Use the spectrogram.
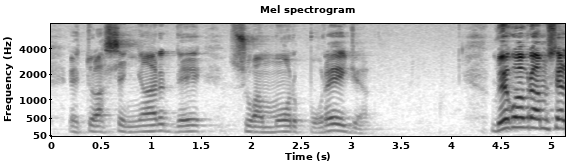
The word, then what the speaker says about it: Hamor: También se le conoce como Amor. Esto es Hamor, es con H al principio. La H muda, son Amor.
